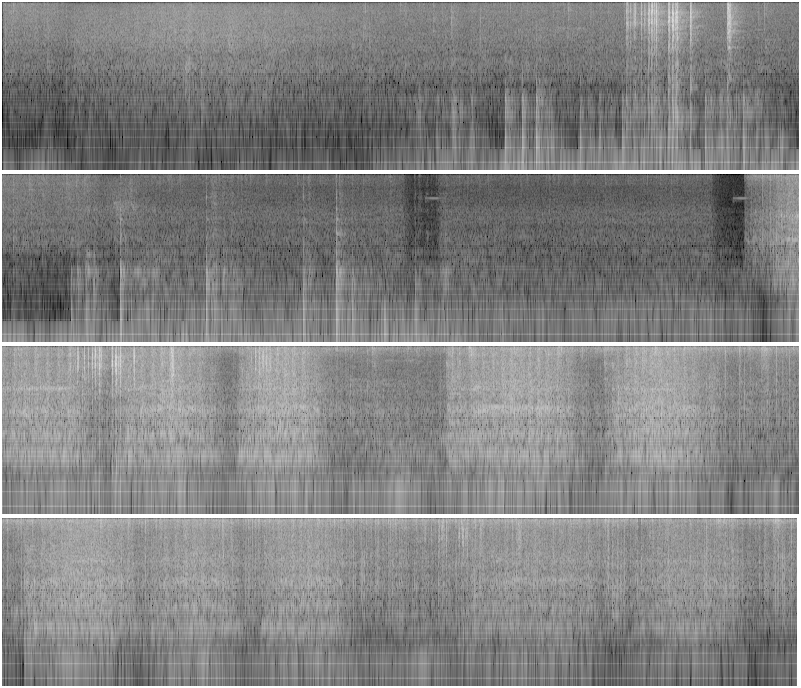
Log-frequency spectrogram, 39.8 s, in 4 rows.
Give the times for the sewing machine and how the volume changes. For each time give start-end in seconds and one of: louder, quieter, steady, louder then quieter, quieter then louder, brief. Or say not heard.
19.5-39.7 quieter.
